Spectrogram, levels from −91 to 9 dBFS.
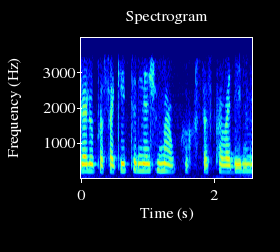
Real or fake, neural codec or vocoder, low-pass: real; none; 3.6 kHz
